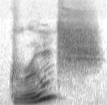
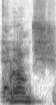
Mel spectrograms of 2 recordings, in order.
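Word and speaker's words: Gruumsh: I learned that um the god of the Orcs is groom groom yeah not grum man like come on I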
